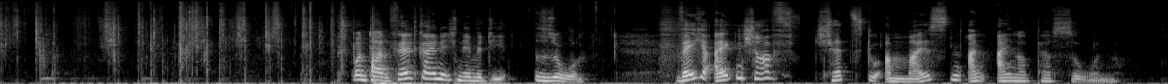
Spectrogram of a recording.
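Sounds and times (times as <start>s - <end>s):
deck of question cards being shuffled: 0.0s - 4.5s
speech: 3.6s - 6.0s, 6.8s - 11.3s.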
